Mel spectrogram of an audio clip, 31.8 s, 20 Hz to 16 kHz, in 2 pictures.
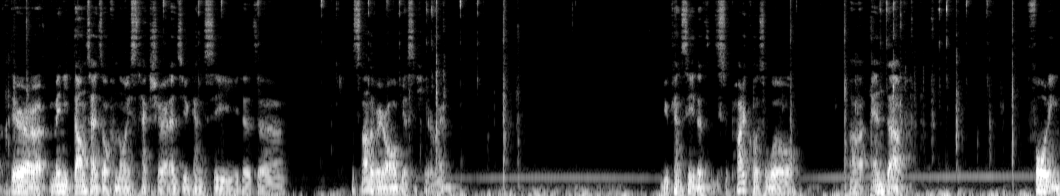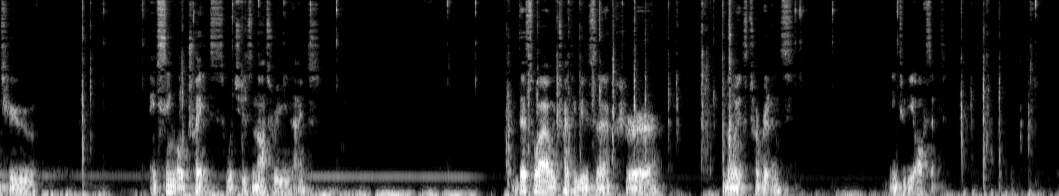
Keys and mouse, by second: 0.3 shift+space, 2.7-3.2 middle drag, 3.5 middle click, 4.2 space, 4.9 click, 4.9 right click, 5.0 middle click, 5.1 click, 5.1 right click, 5.2 middle click, 5.4 click, 5.4 right click, 5.4 middle click, 5.9 middle click, 6.4 click, 6.6 m, 7.0 middle click, 7.5 shift+space, 11.4 space, 11.8 space, 12.6 space, 13.2 click, 13.6 5, 13.8 5, 14.7 shift+drag, 15.1 space, 17.1-19.8 typing, 17.5 click, 18.9 click, 19.8 middle click, 20.1 click, 20.1 right click, 20.6 click, 22.7 click, 22.7 right click, 23.9 x, 24.3 ctrl+a, 28.4-29.4 drag, 30.5 shift+space, 31.5 shift+click.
